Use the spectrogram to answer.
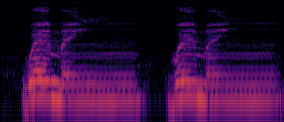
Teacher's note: وَمَن یا ہم نے غنہ کیا 2 کاؤنٹ کا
